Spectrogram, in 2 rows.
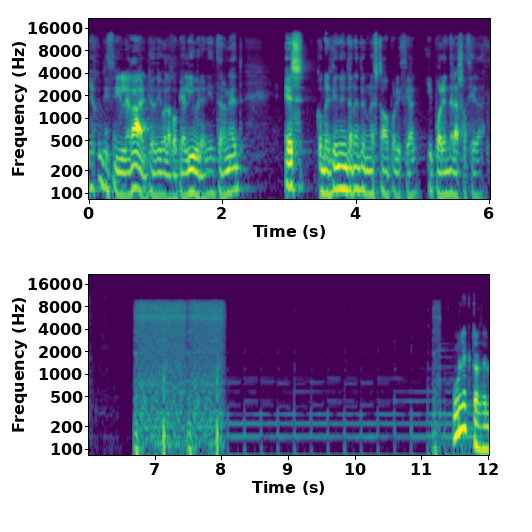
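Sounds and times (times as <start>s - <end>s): static hiss with whine: 0.0s - 8.2s
crackles: 6.2s - 8.1s
quiet music with held notes: 8.1s - 12.0s.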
